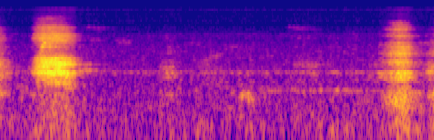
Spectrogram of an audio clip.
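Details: Sneezing challenge: two sharp, hissing sneeze bursts a few seconds apart in a quiet room, deliberately triggered by tickling the nose with long green grass or a handkerchief.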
